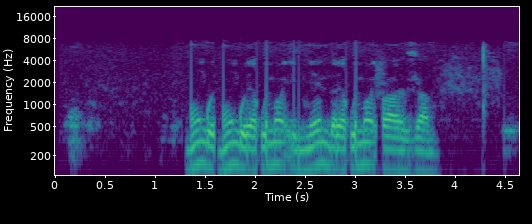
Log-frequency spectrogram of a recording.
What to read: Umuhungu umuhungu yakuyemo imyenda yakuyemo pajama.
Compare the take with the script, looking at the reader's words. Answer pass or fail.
pass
